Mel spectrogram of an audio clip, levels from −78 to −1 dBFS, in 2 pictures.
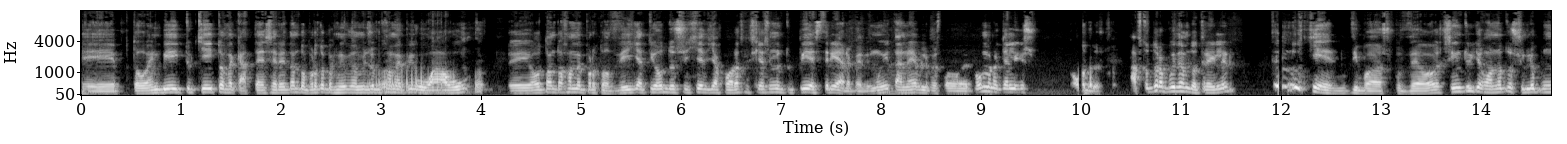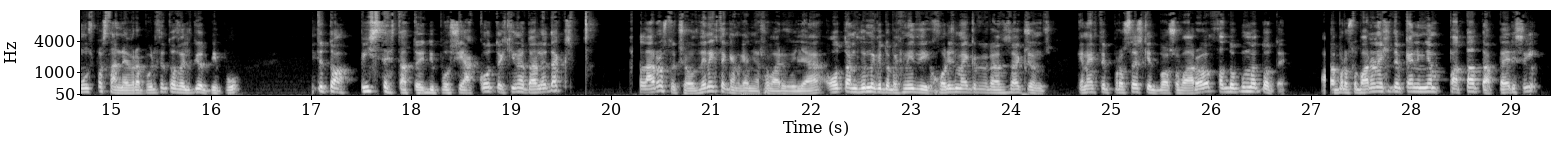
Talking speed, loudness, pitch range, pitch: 215 wpm, -15 LUFS, 120-150 Hz, 135 Hz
